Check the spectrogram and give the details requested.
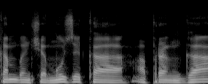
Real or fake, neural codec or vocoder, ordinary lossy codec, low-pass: fake; autoencoder, 48 kHz, 128 numbers a frame, DAC-VAE, trained on Japanese speech; MP3, 96 kbps; 14.4 kHz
